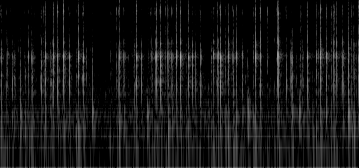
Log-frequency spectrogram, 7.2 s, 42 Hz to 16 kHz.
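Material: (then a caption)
PBT plastic. Fingertips type on a white-cased mechanical keyboard with a hollow case, grey and pink PBT plastic keycaps, resting on a desk mat. A rapid run of short, bright clacks centers around 2 kHz, with a brief pause near the two-second mark. Each keystroke dies away almost instantly, with little low-end thump.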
